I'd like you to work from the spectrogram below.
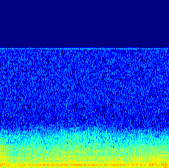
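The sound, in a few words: race car passing at Simararing Debrecen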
